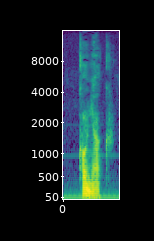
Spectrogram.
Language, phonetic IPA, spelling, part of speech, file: Polish, [ˈkɔ̃ɲak], koniak, noun, Pl-koniak.ogg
